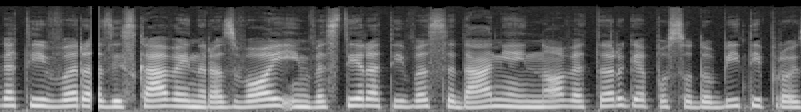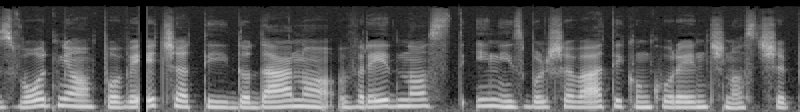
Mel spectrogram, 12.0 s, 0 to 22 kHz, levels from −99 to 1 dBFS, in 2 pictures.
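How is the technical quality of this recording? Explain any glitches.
The speech is broken twice by a gap at a join of encoded pieces. Separately encoded segments were spliced without trimming each run's start-up delay and padded final frame. The result is a gap of about 62 ms at 0.68–0.75 s, and another of about 64 ms at 7.04–7.11 s, just after "nove trge posodobiti proizvodnjo". Each gap has smeared edges, and the speech then resumes exactly where it stopped.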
